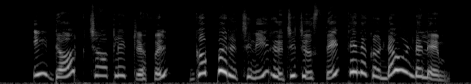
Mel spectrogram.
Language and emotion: Telugu, happy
